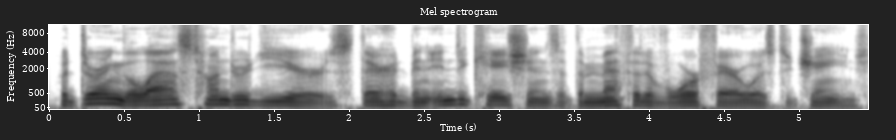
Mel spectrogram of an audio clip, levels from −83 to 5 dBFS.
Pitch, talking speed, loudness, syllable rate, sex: 105 Hz, 200 wpm, -17 LUFS, 5.3 syllables/s, male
